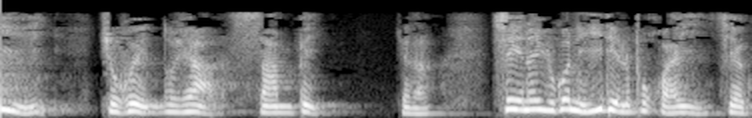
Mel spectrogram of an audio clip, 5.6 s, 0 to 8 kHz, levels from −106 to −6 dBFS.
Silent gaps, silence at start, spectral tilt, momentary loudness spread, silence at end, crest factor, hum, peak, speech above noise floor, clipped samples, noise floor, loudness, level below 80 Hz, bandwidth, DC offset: none; 0 s; -11.5 dB/octave; 13 LU; 0 s; 12 dB; none; -2 dBFS; 21 dB; under 0.1%; -35 dBFS; -15 LUFS; -60 dBFS; 5.8 kHz; under 0.1%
